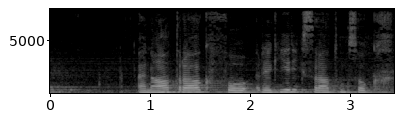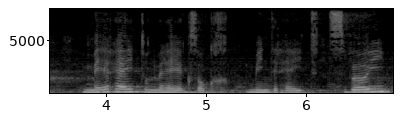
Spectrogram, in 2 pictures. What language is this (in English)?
Swiss German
